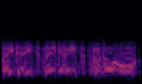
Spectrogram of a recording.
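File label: aircraft destroyed, Czech, mood high; War Thunder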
